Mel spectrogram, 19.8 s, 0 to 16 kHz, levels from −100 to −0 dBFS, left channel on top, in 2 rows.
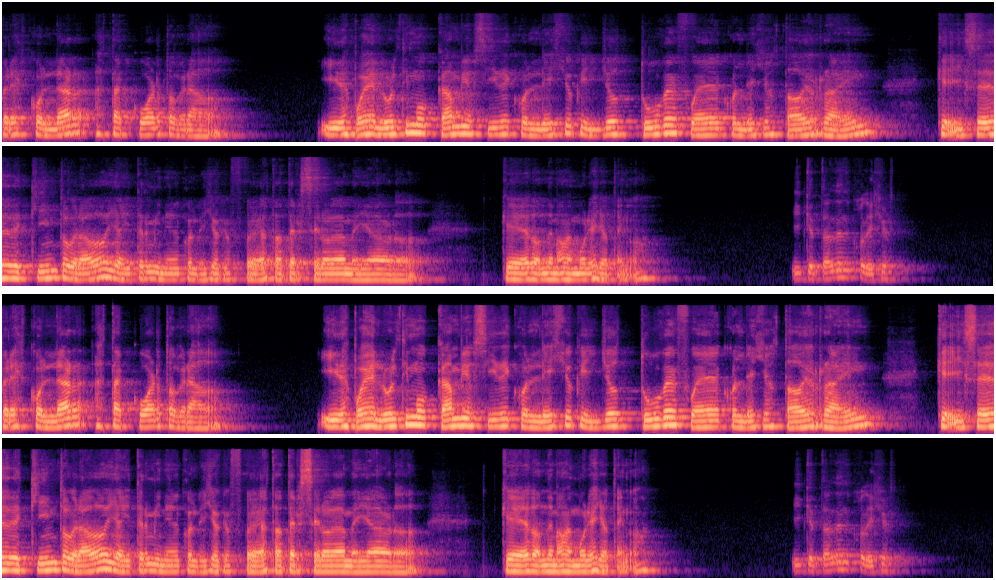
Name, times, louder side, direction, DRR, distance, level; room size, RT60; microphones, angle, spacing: voice 1, 0.0-2.2 3.2-8.7 9.4-14.1 14.9-16.4, right 2 dB, 70° right, 9 dB, 0.9 m, -19 dB
voice 2, 17.8-18.9, equal, 5° left, 7 dB, 1.2 m, -30 dB
16.5 x 13.5 x 5.7 m, 0.68 s
head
